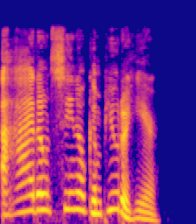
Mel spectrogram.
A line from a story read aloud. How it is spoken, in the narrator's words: he said in a thin and reedy voice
